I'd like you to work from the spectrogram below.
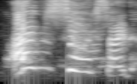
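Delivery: excited high-pitched squeal; real giddy squeak; really high voice. Real, not acted. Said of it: "my voice really high right now".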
